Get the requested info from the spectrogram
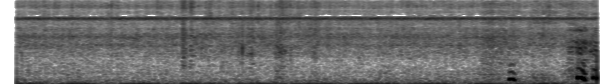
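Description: Steady faint background hiss and hum with a high thin tone, then a woman laughing in two short bursts near the end.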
